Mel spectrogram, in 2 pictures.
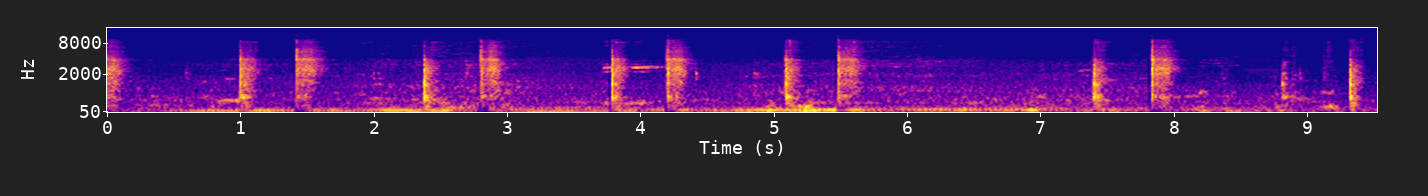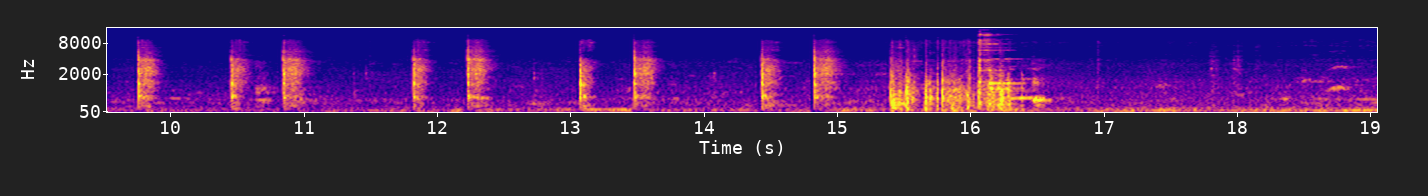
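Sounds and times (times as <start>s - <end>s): hammer striking metal: 3.8s - 4.4s, 7.4s - 8.1s, 14.4s - 16.6s
ringing metal clink: 16.0s - 16.6s.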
